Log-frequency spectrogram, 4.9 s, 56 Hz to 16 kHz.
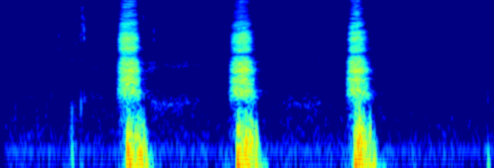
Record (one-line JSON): {"exhalation_length": "4.9 s", "exhalation_amplitude": 3780, "exhalation_signal_mean_std_ratio": 0.29, "survey_phase": "beta (2021-08-13 to 2022-03-07)", "age": "18-44", "gender": "Female", "wearing_mask": "No", "symptom_cough_any": true, "symptom_runny_or_blocked_nose": true, "symptom_headache": true, "smoker_status": "Never smoked", "respiratory_condition_asthma": false, "respiratory_condition_other": false, "recruitment_source": "Test and Trace", "submission_delay": "2 days", "covid_test_result": "Positive", "covid_test_method": "RT-qPCR", "covid_ct_value": 15.6, "covid_ct_gene": "ORF1ab gene"}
